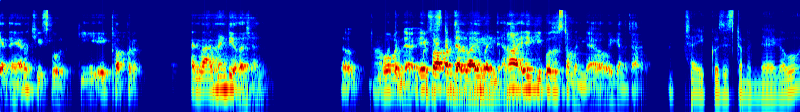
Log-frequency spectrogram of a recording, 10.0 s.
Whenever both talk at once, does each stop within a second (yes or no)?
no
